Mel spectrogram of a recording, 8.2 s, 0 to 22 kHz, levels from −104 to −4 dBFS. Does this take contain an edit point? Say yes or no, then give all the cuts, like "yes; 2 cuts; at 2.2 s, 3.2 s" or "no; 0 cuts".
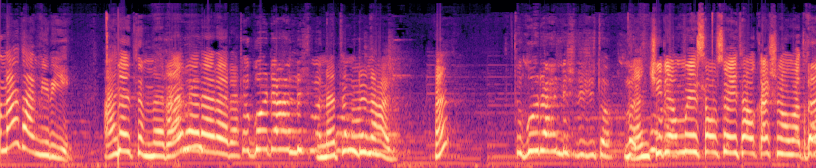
yes; 1 cut; at 1.2 s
